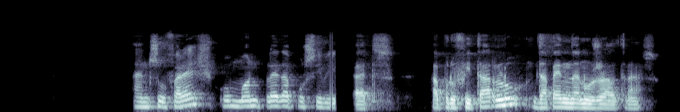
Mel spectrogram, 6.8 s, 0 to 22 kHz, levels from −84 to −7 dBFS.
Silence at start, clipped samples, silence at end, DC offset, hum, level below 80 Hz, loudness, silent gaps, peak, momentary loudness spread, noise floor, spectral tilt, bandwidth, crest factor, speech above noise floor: 1.35 s; under 0.1%; 0.25 s; under 0.1%; none; -56 dBFS; -19 LUFS; none; -2 dBFS; 11 LU; -86 dBFS; -6.5 dB/octave; 7.6 kHz; 16 dB; 68 dB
